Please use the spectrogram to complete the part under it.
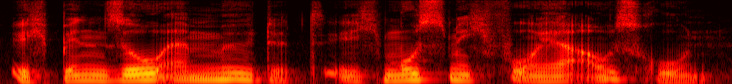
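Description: Young French mademoiselle, put on by a male storyteller: raised pitch, plaintive and pouty, gravelly edge, slow. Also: steady tone, darkish tone. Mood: tired. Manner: pouting, plaintive. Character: spirited young French lady, lost in woods.

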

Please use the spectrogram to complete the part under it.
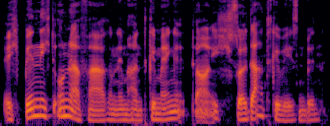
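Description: A man voicing a calm, composed servant and former soldier who answers with quiet mockery in an audiobook reading. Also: on the low side, moderate pace, dry recording. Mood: cool mocking. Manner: calm, composed, faintly mocking. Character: cool-headed male ex-soldier servant, calm and mocking.

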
